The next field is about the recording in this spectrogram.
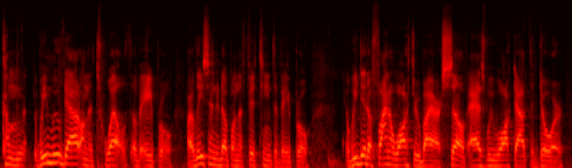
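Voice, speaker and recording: A man's voice: mid-range voice, normal speed. A man giving testimony as a plaintiff in a TV court, explaining his side insistently.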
